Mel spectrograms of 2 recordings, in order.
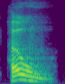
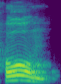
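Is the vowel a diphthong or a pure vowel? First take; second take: diphthong; pure vowel. First: The vowel glides from one sound into another. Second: The vowel is a single pure o sound. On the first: The speaker calls it right. "They will say home" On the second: The speaker calls it wrong. "not home"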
